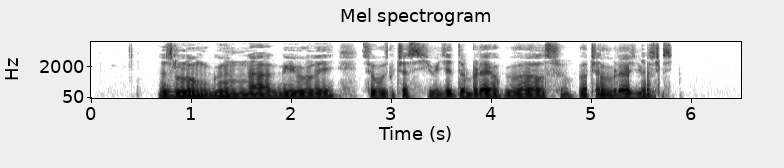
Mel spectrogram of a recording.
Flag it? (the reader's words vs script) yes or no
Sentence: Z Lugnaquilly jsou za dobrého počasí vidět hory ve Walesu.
yes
